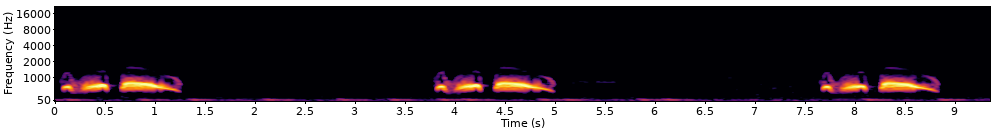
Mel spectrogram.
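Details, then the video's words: Spotted dove in breeding condition cooing steadily: three phrases about four seconds apart, each two brief hollow notes then a longer descending coo, low and soft, with a quiet background hum. "Suara burung tekukur Gacor full birahi"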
